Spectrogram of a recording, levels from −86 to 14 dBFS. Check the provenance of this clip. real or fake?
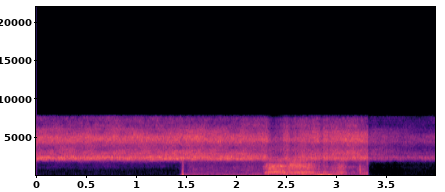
fake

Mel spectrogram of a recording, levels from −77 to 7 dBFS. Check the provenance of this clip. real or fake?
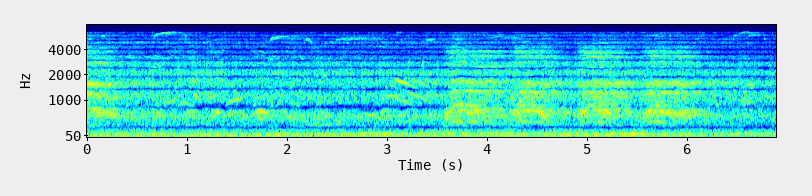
real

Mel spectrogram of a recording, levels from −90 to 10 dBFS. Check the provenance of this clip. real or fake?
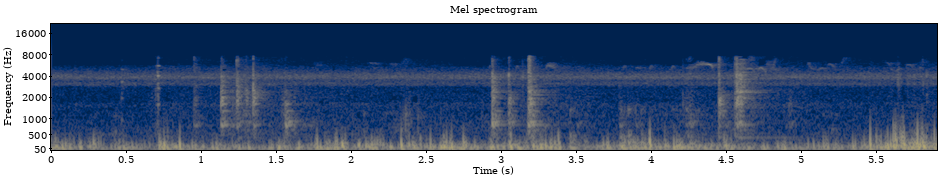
real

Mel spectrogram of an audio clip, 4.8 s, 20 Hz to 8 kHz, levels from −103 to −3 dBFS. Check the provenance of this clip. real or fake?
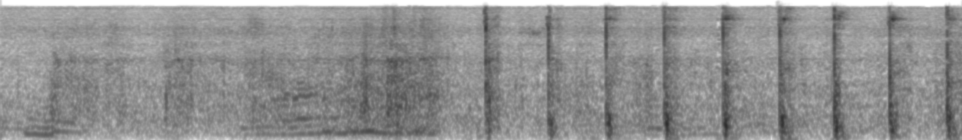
fake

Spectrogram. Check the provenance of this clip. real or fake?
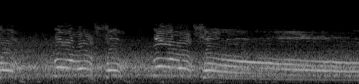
real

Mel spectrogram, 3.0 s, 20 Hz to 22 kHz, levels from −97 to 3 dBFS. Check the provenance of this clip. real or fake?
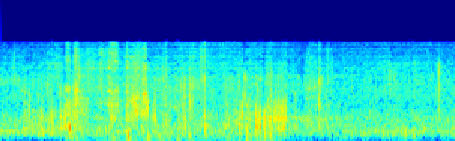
fake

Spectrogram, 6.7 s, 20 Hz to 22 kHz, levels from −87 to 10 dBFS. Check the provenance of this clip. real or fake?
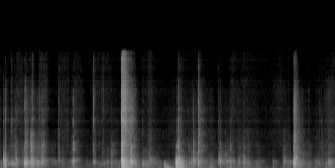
fake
